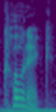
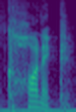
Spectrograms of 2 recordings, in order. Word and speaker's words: conic: one coning right no it's not Koenig its conic koan Carnac say there's a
